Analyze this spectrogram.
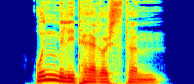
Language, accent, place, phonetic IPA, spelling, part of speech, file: German, Germany, Berlin, [ˈʊnmiliˌtɛːʁɪʃstəm], unmilitärischstem, adjective, De-unmilitärischstem.ogg
- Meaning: strong dative masculine/neuter singular superlative degree of unmilitärisch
